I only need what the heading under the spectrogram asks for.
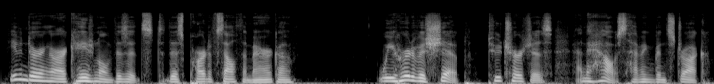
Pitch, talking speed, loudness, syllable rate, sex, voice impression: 130 Hz, 200 wpm, -19 LUFS, 6.2 syllables/s, male, very masculine, slightly young, slightly adult-like, very thick, very tensed, very powerful, slightly bright, slightly soft, slightly clear, very cool, very intellectual, refreshing, very sincere, very calm, slightly mature, friendly, very reassuring, unique, elegant, slightly wild, sweet, kind, modest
